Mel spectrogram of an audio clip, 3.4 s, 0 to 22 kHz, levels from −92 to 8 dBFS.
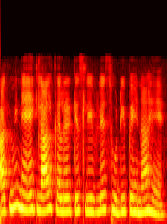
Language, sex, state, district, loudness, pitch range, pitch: Hindi, female, Arunachal Pradesh, Lower Dibang Valley, -16 LUFS, 240-265 Hz, 245 Hz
